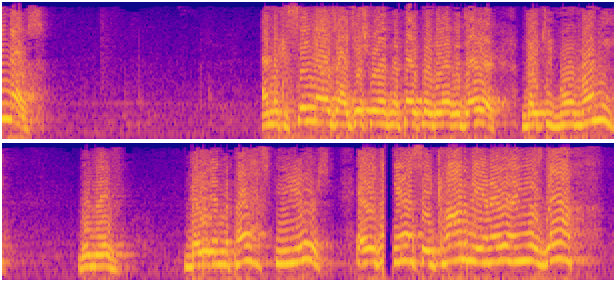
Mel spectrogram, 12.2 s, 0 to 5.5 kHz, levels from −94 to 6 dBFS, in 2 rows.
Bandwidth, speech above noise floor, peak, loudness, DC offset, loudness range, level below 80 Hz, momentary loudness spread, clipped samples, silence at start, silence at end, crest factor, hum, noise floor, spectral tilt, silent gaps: 5.4 kHz; 36 dB; 0 dBFS; -7 LUFS; under 0.1%; 4 LU; -36 dBFS; 8 LU; 0.2%; 0 s; 0.15 s; 8 dB; none; -42 dBFS; -8 dB/octave; none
